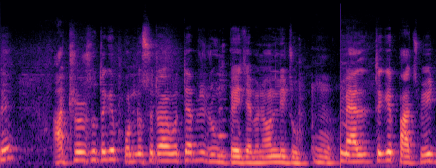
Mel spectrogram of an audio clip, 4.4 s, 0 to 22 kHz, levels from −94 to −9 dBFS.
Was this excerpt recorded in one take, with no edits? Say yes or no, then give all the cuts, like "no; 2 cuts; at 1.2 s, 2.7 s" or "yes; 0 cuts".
no; 1 cut; at 3.4 s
